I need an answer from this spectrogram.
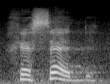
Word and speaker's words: Chesed: This is how they are pronounced. These 9 Sefirot emanate from Keter. Chokhmah, wisdom. Binah, understanding. Chesed, love.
